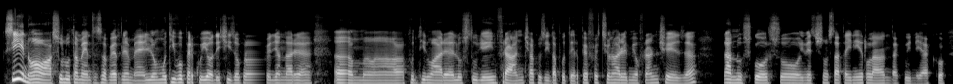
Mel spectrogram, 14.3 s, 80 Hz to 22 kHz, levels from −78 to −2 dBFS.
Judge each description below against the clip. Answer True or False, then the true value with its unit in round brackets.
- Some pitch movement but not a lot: False (1.7 semitones)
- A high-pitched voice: False (140 Hz)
